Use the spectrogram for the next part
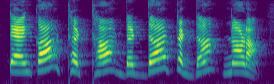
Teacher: ਤਾਂ ਕਿ ਜਦੋਂ ਤੁਸੀਂ ਟੈਂਕਾ ਬੋਲਿਆ ਤੁਹਾਨੂੰ ਜੀਭ ਨੂੰ ਘੁਮਾਉਣਾ ਪਿਆ ਨਾ, ਯਾਨੀ ਕਿ ਤੁਹਾਡੀ ਜੀਭ ਉਲਟੀ ਹੋ ਰਹੀ ਹੈ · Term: ਉਲਟ ਜੀਭੀ ਵਿਅੰਜਨ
